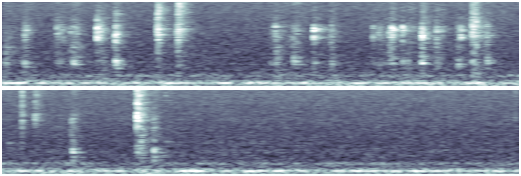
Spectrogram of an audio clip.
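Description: Keys clatter on a computer keyboard while a login is typed, an irregular run of close, light keystrokes over a steady low hum.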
